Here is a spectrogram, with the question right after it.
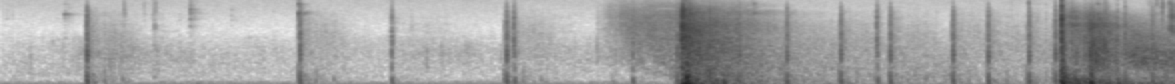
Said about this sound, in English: Just some rockets getting down.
